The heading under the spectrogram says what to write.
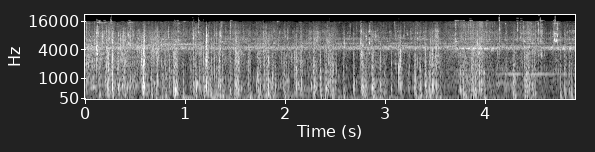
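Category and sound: animal, horses galloping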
